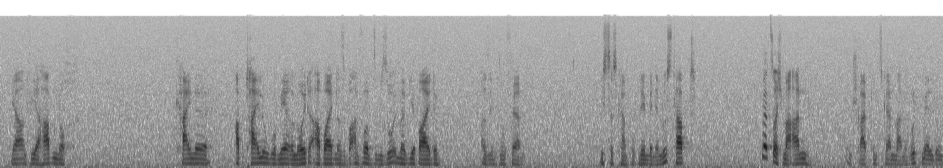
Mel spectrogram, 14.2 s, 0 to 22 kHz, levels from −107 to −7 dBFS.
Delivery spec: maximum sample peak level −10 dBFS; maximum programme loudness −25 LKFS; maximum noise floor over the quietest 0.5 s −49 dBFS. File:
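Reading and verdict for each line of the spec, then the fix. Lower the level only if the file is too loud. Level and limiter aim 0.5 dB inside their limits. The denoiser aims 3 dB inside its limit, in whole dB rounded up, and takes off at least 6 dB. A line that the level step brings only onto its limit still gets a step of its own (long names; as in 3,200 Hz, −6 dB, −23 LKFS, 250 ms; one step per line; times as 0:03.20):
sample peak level −12.5 dBFS: in spec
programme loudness −32.0 LKFS: in spec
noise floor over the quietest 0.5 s −47 dBFS: out of spec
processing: broadband denoise 6 dB, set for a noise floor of −47 dBFS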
